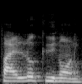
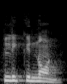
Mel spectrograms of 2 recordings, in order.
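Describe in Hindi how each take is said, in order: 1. पहला अक्षर 'eye' ध्वनि के साथ बोला जाता है। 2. पहला अक्षर छोटे 'i' के साथ बोला जाता है। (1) "इसको साथियों बोलते हैं यहाँ पे फाइलोक्विनोन" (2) "इसका जो सही प्रोनाउंसिएशन जाता है बेटा होता है फिलिक्विनोन"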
